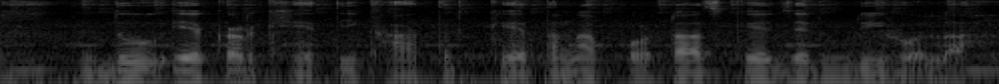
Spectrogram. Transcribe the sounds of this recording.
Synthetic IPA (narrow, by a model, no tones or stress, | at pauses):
d̪uːeːkə̰ɽkʰeːt̪ikʰaːt̪əɾkeːt̪napo̰ːʈaːsked͡ʒəɾuːɾiɦo̰ːla̰ː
